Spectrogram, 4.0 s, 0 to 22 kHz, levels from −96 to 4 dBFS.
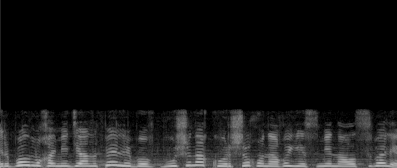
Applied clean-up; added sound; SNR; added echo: none; none; none; none.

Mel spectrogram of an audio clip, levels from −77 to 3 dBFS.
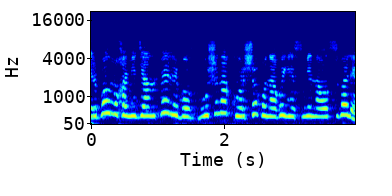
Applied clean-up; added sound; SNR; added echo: classical method WPE with log-MMSE.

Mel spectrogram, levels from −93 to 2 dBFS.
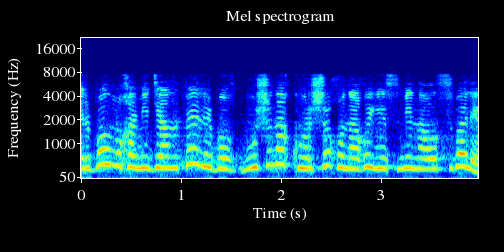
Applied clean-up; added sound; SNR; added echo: neural separator model SepFormer DNS4.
